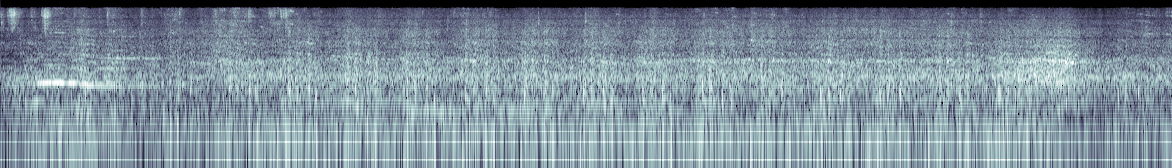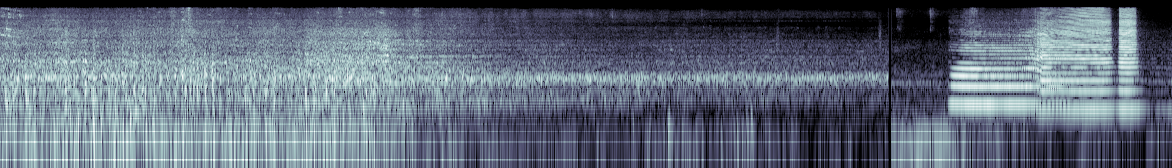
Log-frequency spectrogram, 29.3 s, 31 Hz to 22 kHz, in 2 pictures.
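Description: An express train behind a WAP-4 electric locomotive passes at speed, the noise of its wheels and coaches loud for about 20 seconds and then fading. Near the end, the locomotive of an approaching train sounds a loud air horn for about three seconds, its pitch stepping down.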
